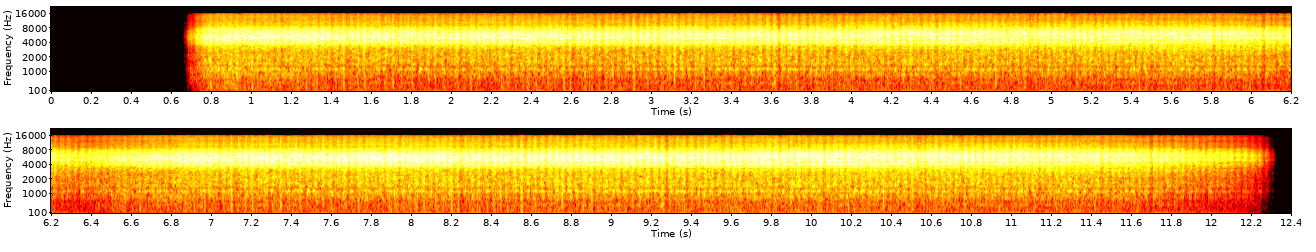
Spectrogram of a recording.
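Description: Eastern diamondback rattlesnake's tail rattle buzzing without a break, a steady high buzz that dips briefly about halfway through and stops abruptly near the end. This is the coiled snake's defensive warning.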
